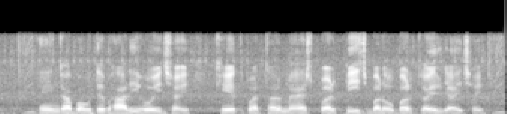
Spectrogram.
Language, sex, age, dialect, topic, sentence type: Magahi, male, 18-24, Western, agriculture, statement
